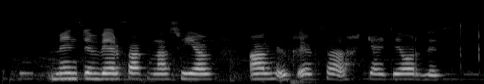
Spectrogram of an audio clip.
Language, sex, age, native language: Icelandic, male, 12, Polish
